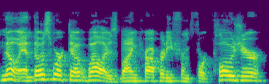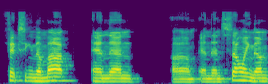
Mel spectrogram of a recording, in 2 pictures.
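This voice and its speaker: Fairly high male voice with a Canadian accent, ordinary pitch variation and a moderate pace over a quiet background. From Canada. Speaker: real estate investing educator. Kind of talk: interview. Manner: long-winded.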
